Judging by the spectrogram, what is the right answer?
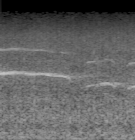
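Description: Water spilling over a low step in a fountain pool, a steady rushing splash. Over it, a long high held tone ends about a second in, and a slightly lower held tone starts just after the middle.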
